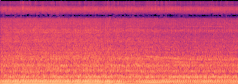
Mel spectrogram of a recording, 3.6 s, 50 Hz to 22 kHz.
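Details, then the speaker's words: Honda EU32i fuel-injected generator on its first start, which started easily with Eco mode on and no load: a steady, even low hum with a smooth beat that eases down slightly, no misses. Normal, healthy idle. "That's pretty fast. It started really easily. Okay, so it looks like it started with Eco mode on."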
